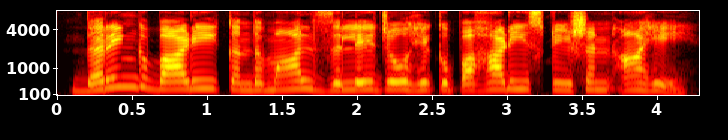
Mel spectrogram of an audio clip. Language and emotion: Sindhi, neutral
